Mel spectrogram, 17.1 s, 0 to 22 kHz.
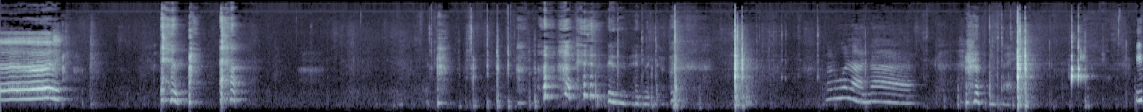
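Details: A 7-month-old infant makes short, deliberate cough-like bursts between coos and babbles; playful voluntary fake cough.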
